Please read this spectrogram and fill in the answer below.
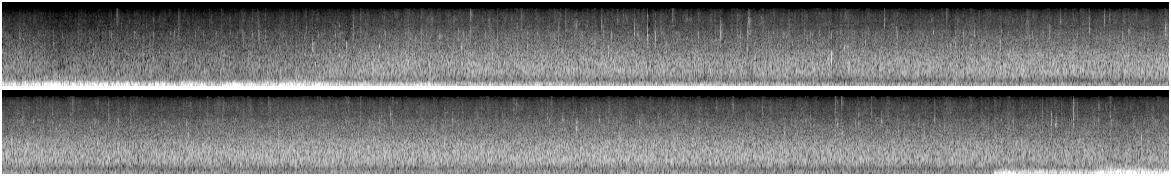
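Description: Rain falling steadily, an even hiss. A deep low rumble sits under it for the first few seconds, dies away, and starts again suddenly near the end.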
